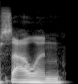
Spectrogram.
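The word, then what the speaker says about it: Samhain: you know where Halloween would be uh or Salin uh which is spelled s-a-i -am no s-a-m-h-a-i-n-n um because it's Gaelic and not not English and Gaelic like French they don't like to pronounce all the letters in a word just throw a few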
